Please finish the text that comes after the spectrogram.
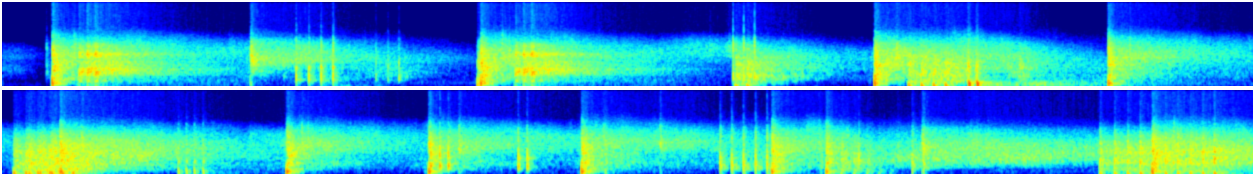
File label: combat atmosphere; World of Tanks Blitz; ambient neptune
